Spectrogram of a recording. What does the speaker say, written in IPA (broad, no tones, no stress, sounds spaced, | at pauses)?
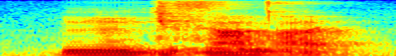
ɲ õ ɟ ɨ z ẽ dˤ ə̃ j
